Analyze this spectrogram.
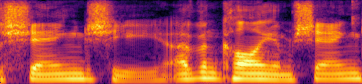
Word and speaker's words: Shang-Chi: movie they're like oh no it's shangchi okay and i'm like oh i don't know chinese names very well oh i can't yeah yeah because of the cause if it was shanky it'd be spelled with an x ah okay i'm glad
